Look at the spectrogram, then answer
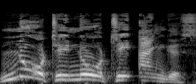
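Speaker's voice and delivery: high, loud scolding giant shout. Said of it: "Can you go, and wag your finger".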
